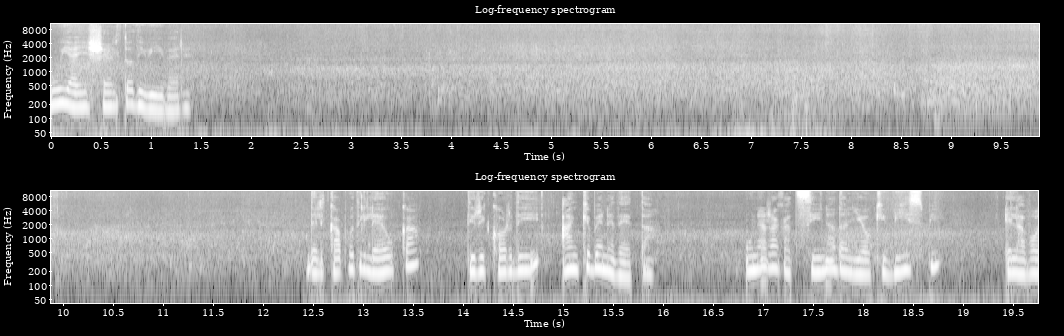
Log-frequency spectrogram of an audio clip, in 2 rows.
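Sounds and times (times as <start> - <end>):
speech: 0.0 - 1.5, 12.5 - 16.0, 16.8 - 19.7
sea waves breaking against rocks at Capo di Leuca peninsula tip: 1.4 - 12.4.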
